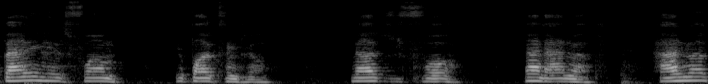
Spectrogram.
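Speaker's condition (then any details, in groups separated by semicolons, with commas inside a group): Cerebral palsy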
